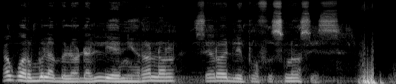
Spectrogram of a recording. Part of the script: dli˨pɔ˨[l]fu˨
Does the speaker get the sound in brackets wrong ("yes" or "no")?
yes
